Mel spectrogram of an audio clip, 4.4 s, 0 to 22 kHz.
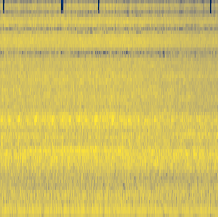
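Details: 2001 Chevy Silverado 2500HD 6.6L Duramax LB7 diesel, after replacing both crank and cam sensors and clearing codes: fires right up into a steady, even idle with a low smooth rumble and no knocks, misses or surging; healthy.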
